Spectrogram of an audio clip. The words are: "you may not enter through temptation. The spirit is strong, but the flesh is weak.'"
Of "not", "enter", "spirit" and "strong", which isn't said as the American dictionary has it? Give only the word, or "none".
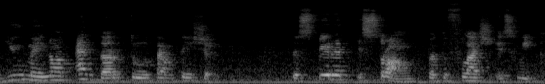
none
